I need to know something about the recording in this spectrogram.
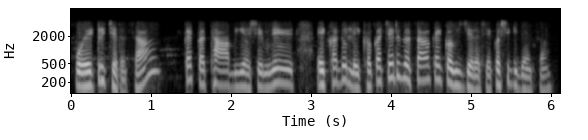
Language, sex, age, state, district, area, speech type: Goan Konkani, female, 60+, Goa, Bardez, urban, conversation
